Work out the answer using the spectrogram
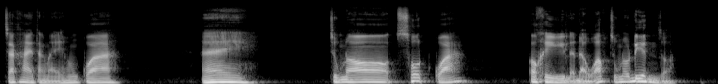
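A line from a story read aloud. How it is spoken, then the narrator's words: Sighing. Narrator (Vietnamese): hai anh lính thở dài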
